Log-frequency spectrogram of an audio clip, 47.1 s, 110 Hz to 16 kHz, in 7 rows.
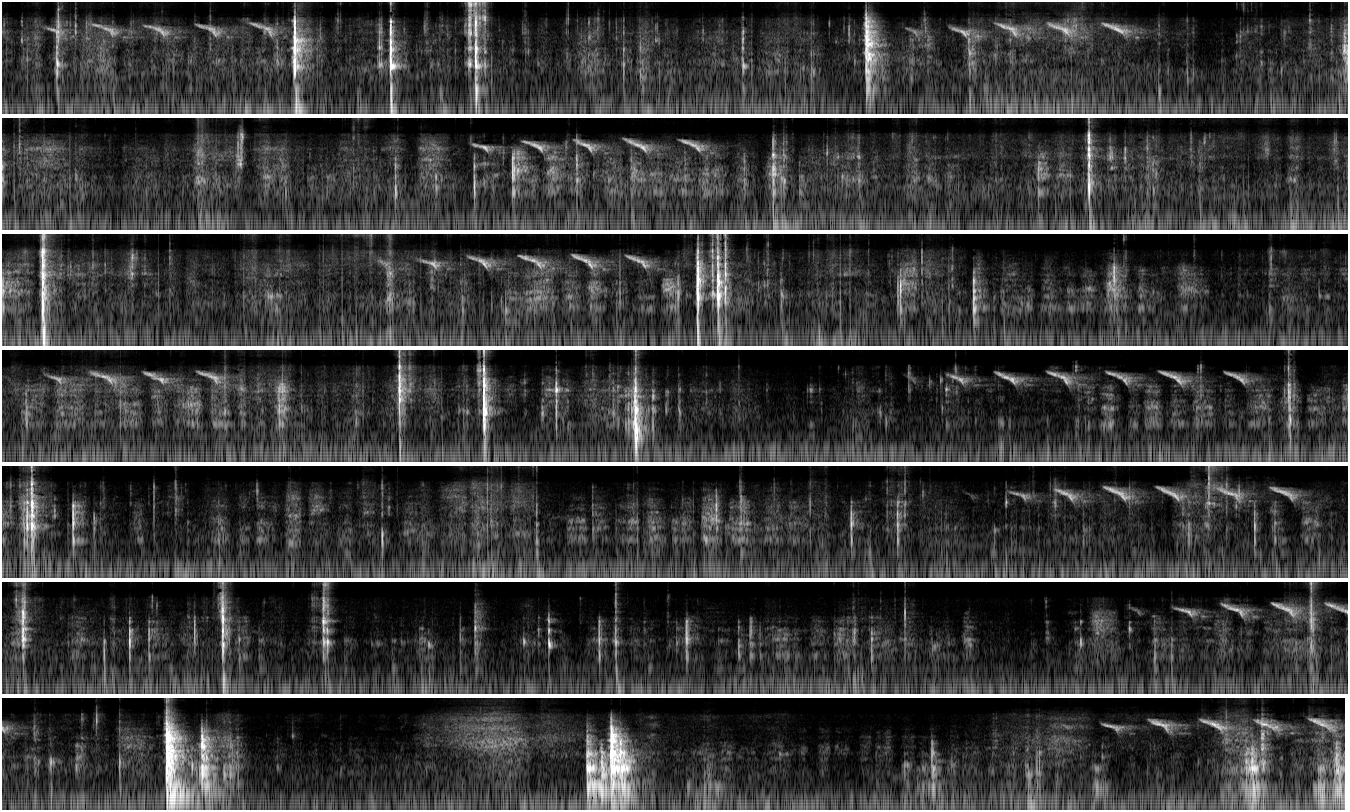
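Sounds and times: teeth clicking on treat: 0.0s - 42.0s
dog chewing a treat: 0.0s - 42.6s.

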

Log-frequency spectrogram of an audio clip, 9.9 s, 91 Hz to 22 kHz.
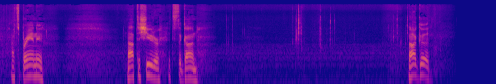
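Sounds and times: rifle action metallic clicks: 5.8s - 6.9s.

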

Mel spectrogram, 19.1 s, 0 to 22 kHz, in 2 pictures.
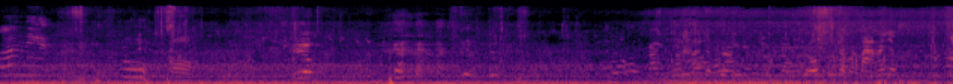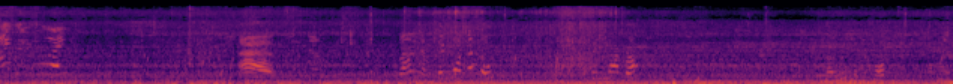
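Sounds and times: people talking and calling out: 0.0s - 19.0s
wind on microphone: 15.0s - 19.0s.

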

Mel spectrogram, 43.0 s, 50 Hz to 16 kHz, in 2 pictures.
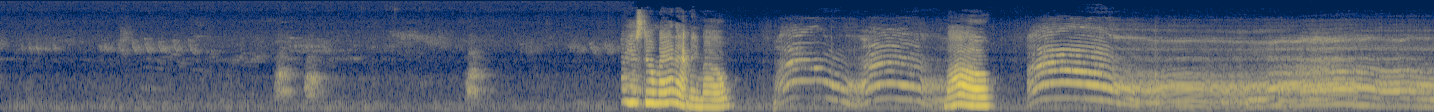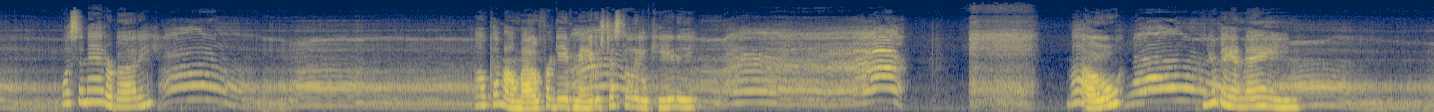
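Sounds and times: cat yowling: 11.6s - 14.2s, 15.4s - 22.0s, 23.9s - 28.7s, 29.9s - 35.2s, 38.3s - 43.0s
breathy hiss-like noise: 25.0s - 37.5s.

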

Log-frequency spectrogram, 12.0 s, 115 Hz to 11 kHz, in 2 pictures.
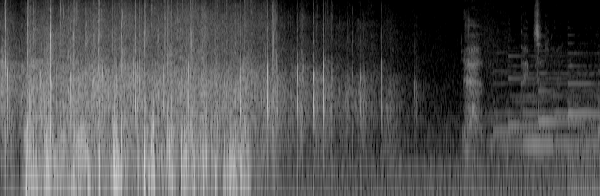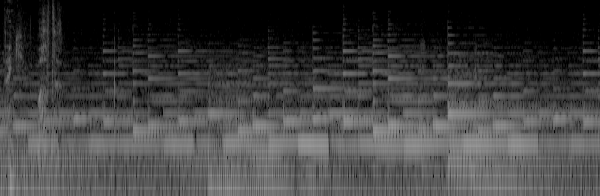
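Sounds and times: audience applauding: 0.0s - 4.0s.

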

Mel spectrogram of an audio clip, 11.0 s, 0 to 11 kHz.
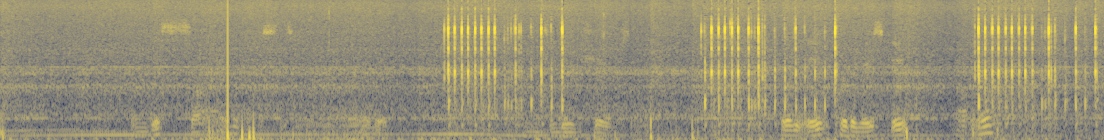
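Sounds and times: rapid clicking: 4.4s - 5.8s, 7.0s - 8.5s, 9.7s - 11.0s.

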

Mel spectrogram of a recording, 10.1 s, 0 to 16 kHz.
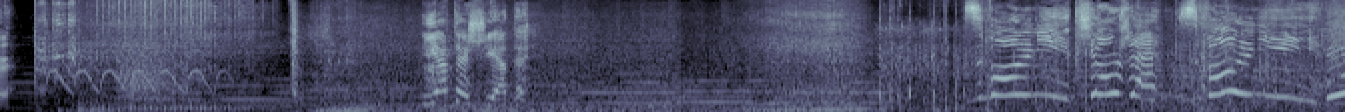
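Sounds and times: emergency vehicle siren: 0.3s - 2.2s.

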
